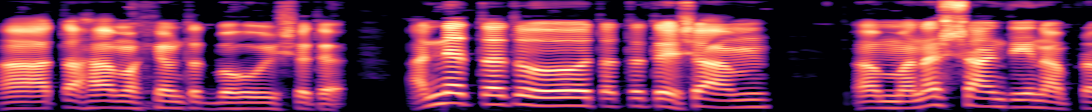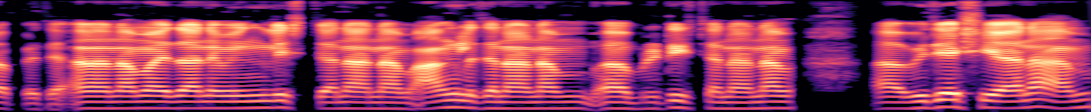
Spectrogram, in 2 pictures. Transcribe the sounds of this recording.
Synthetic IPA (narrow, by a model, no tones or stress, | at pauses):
ɐt̪ɐɦɐmɐkʰjɐnt̪ɐt̪̚bɐɦuʋiʂjɐt̪ḛː | ɐ̰njɐt̪ɐt̪ut̪ɐt̪ʋɐt̪eːʃa | mɐnɐsʃaːnt̪inɐːpɾaːpjɐt̪ḛʔɐ̰nanaːmɐid̪aːneʋiŋɡliʂd͡ʒɐnaːnaːma̰ːŋɡlɐd͡ʒɐnaːnaːmbɾiʈiʃd͡ʒɐnaːnaːmʋid̪eːʃijaːna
